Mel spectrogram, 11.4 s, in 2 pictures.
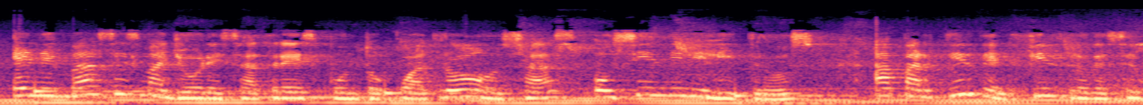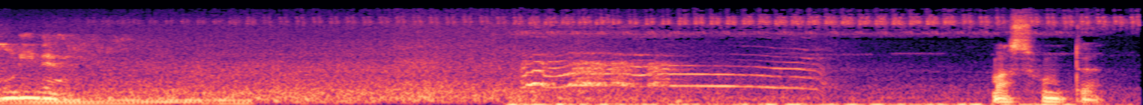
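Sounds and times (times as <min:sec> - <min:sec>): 
speech: 0:00.1 - 0:06.3, 0:10.7 - 0:11.3
roosters crowing before sunrise: 0:08.2 - 0:10.3.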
